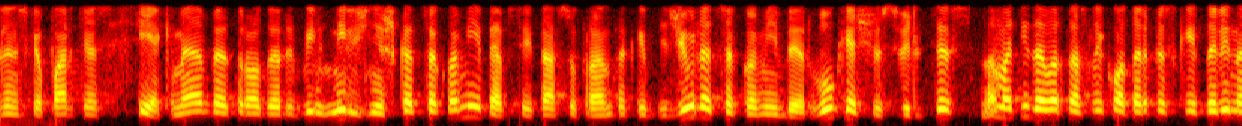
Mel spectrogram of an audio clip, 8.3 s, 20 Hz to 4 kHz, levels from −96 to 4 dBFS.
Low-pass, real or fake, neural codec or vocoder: 3.6 kHz; real; none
